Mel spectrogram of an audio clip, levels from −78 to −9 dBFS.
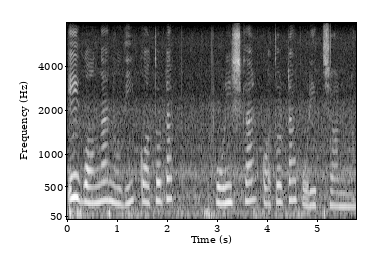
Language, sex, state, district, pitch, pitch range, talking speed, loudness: Bengali, female, West Bengal, Kolkata, 260 Hz, 240-285 Hz, 70 wpm, -18 LUFS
